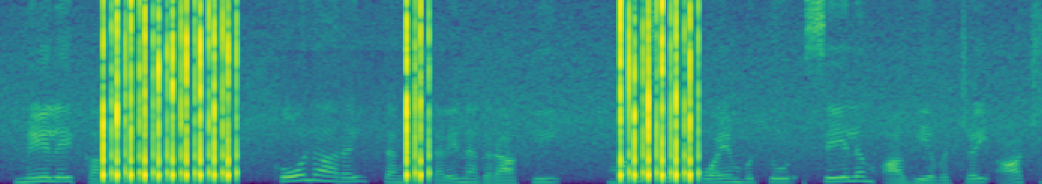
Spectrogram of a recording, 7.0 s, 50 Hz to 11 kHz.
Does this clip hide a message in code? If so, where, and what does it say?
Yes: pulse dialling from 0.7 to 4.7 s, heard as clicks on a phone line, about 11 pulses a second, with speech in Tamil. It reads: 0 2 6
